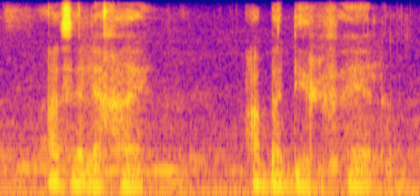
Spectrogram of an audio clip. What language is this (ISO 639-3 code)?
tsn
